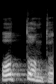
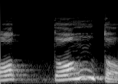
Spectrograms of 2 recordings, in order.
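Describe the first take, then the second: First: Said in the usual way. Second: অত্যন্ত higher, in pieces, "ot... ton... to"; syllable-by-syllable demo. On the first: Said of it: "কি বলেছিলাম". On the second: Shown as a demonstration. Teacher recalling an earlier example, split-syllable demo. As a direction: separate each syllable of অত্যন্ত. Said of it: "যেমন এটা বলেছিলাম".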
